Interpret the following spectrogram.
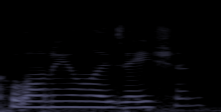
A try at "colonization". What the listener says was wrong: I feel like you're adding an extra syllable in there. Colonialization. That's how you just said it. Colonialization.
